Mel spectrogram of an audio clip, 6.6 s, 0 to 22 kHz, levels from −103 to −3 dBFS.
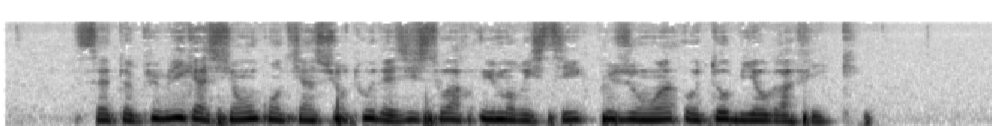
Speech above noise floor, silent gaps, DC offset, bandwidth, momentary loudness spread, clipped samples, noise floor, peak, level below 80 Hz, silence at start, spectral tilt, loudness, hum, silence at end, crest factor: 51 dB; none; under 0.1%; 11.5 kHz; 9 LU; under 0.1%; -67 dBFS; 0 dBFS; -40 dBFS; 0.5 s; -7.5 dB/octave; -17 LUFS; none; 0.8 s; 16 dB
